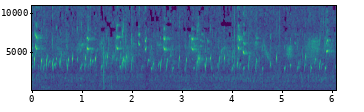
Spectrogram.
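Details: Song of the European goldfinch, played to get birds singing: a steady stream of high chirps and twittering trills, fairly even in loudness, with soft background noise throughout.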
